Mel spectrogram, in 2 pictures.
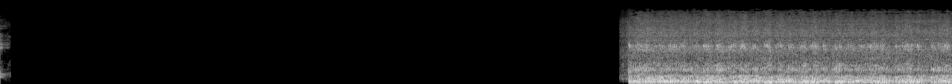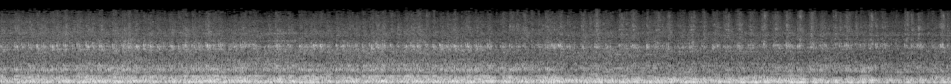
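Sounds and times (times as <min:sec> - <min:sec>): car engine idling: 0:06.2 - 0:19.0.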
